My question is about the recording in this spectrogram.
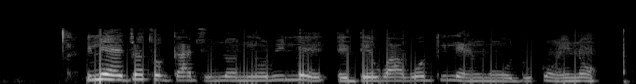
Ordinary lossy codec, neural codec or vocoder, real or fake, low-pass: MP3, 24 kbps; none; real; 5.4 kHz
